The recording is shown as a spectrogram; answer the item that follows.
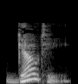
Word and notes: gouty: British English

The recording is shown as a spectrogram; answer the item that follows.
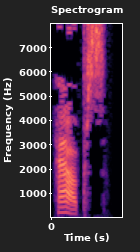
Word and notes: haps: British English

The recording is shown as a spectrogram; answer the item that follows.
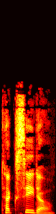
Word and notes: tuxedo: American English

